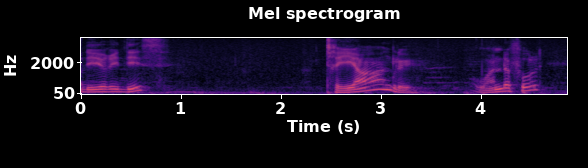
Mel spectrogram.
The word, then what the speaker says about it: triangle: is a triangle and just like in English it is spelled exactly the same in French but obviously the pronunciation differs so how do you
